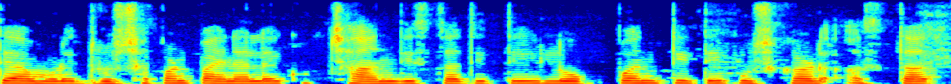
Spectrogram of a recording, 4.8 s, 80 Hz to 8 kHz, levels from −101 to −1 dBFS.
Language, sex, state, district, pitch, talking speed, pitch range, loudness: Marathi, female, Maharashtra, Nagpur, 205 Hz, 165 wpm, 200-215 Hz, -19 LUFS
